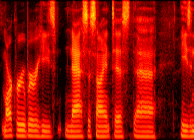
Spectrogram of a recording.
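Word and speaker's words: Mark Rober: He always corrects me, but it's Mark Ruber.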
